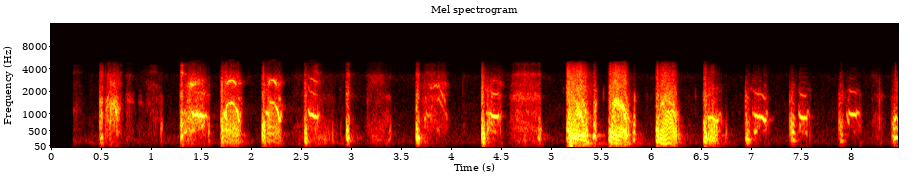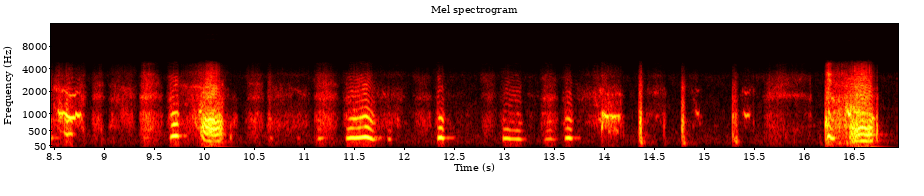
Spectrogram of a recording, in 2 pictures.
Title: 咳が止まらない 44 cough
